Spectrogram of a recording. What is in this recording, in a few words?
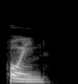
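"coin", British English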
